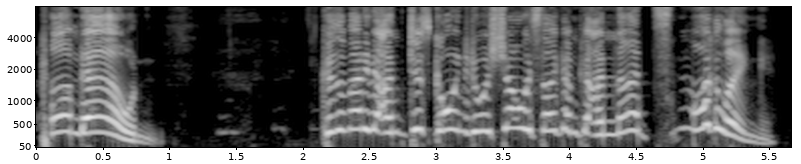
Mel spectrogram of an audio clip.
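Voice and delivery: very high, loud, squeezed panic; an inner voice spiralling into panic; freaking out. Real, not acted. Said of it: "'cause I'm freaking out".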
